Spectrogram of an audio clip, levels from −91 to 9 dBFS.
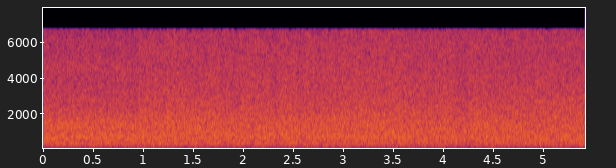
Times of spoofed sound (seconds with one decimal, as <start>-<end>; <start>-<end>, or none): none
